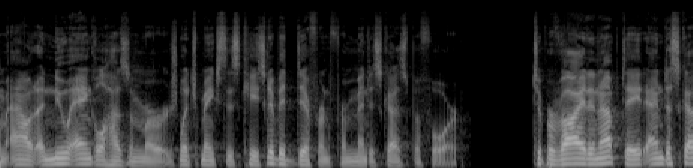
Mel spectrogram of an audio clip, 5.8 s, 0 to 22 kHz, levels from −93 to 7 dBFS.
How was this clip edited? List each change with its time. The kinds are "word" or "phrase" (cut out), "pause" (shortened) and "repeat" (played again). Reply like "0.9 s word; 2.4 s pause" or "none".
1.5 s word; 2.2 s word; 3.0 s word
